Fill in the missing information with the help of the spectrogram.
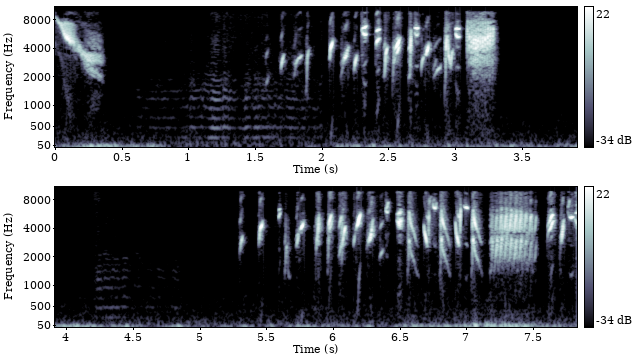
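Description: European goldfinch song: rapid bursts of bright, tinkling twitters and liquid trills, with a softer, lower chattering phrase between the loud runs.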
